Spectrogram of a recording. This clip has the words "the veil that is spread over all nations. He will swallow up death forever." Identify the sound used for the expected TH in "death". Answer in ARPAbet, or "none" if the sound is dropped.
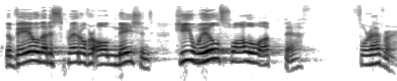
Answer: TH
